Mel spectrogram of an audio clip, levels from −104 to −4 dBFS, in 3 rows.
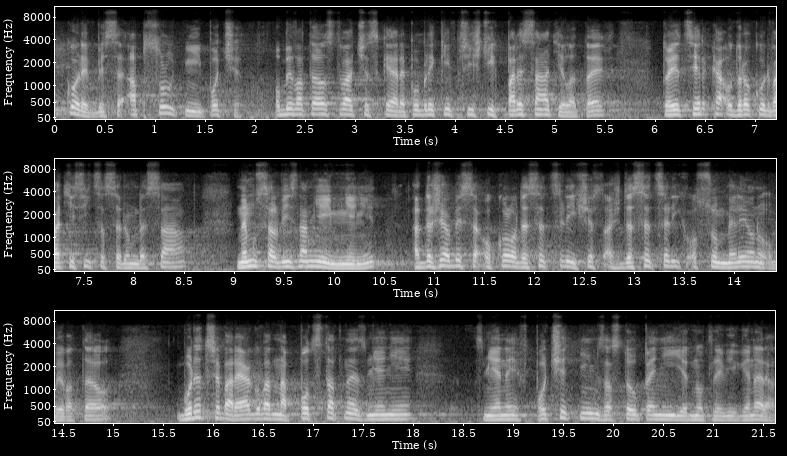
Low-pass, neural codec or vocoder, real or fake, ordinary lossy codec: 7.2 kHz; none; real; Opus, 32 kbps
